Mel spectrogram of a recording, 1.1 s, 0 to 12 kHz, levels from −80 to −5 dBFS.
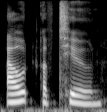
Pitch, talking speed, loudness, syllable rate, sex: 195 Hz, 170 wpm, -18 LUFS, 3.7 syllables/s, female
